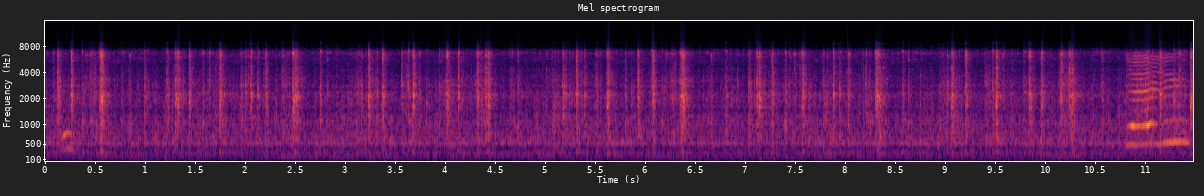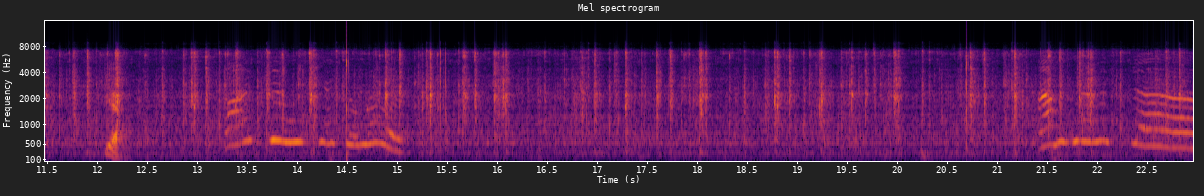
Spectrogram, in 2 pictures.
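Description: Battery-powered toy fishing game running, its turning board and gears giving a steady, rapid clicking rattle. A child's voice cuts in briefly about halfway through.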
